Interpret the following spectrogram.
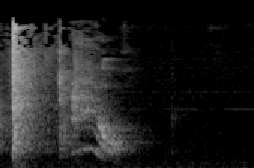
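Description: Parchment paper torn sharply off the roll against the box's cutting edge, followed by a short cry falling in pitch as the edge gives her a paper cut; quiet for the last second.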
